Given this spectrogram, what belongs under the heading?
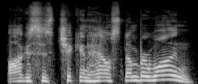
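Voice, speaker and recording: A man voicing a clever, cheerful, commanding father fox in a children's storybook, excited and pleased with himself. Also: a little high, normal speed, no room sound, pitched above the performer's own voice, close to an everyday voice. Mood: proud, triumphant. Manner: excited, bossy, self-satisfied.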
